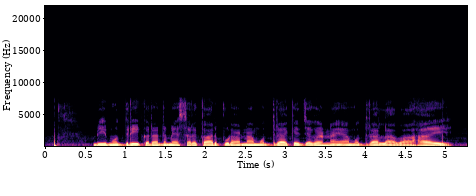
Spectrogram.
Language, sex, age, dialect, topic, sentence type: Magahi, male, 25-30, Western, banking, statement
